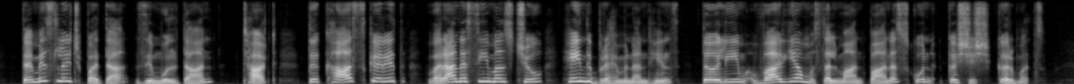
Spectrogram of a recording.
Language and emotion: Kashmiri, neutral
